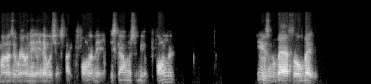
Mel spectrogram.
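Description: A man speaks calmly and close, heard through an online call.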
